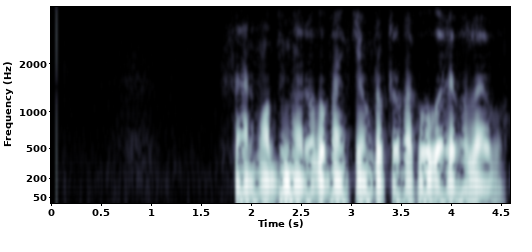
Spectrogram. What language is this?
Odia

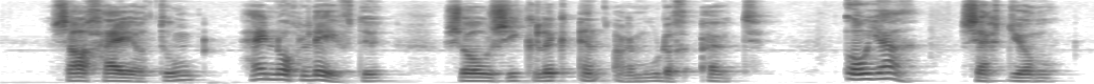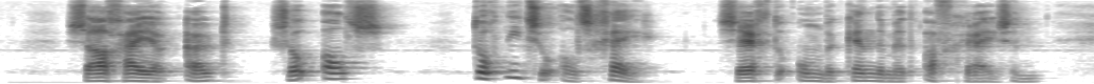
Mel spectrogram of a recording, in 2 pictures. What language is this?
Dutch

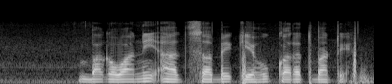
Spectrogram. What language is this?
Bhojpuri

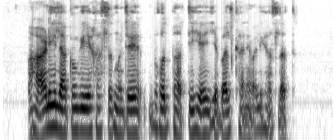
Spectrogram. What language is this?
Urdu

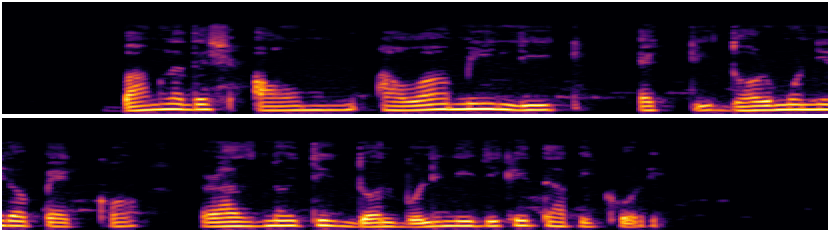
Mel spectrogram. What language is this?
Bangla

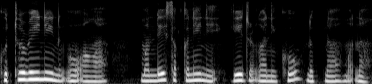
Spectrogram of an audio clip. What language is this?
Garo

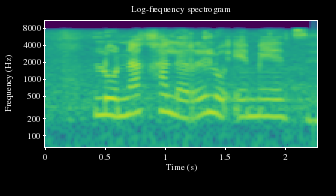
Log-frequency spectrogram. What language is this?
Tswana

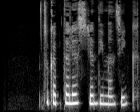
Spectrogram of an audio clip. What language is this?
Spanish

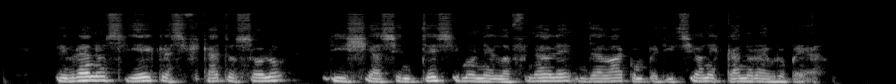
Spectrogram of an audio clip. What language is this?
Italian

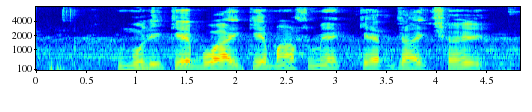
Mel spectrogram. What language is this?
Maithili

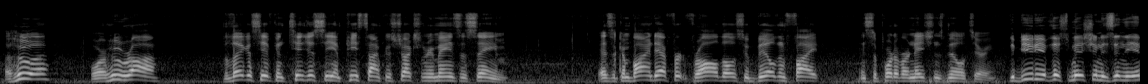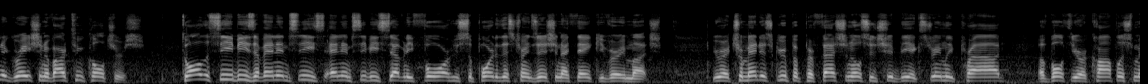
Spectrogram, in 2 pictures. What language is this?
English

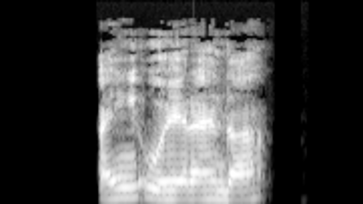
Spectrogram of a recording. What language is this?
Sindhi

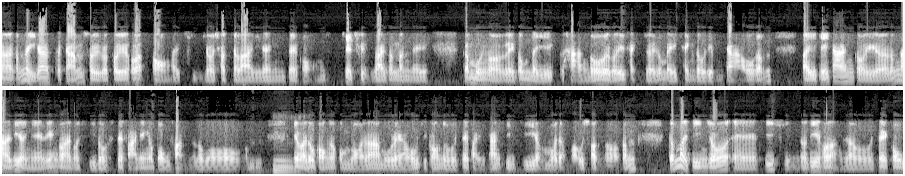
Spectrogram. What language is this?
Chinese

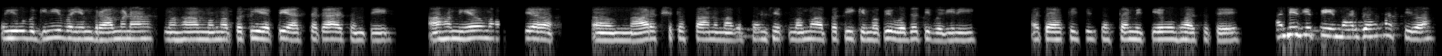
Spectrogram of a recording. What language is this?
Sanskrit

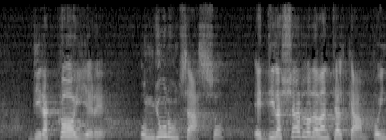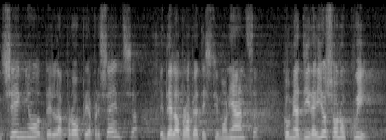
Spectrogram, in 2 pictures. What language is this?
Italian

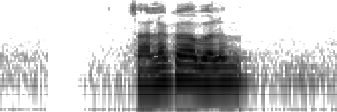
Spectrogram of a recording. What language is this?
Sinhala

